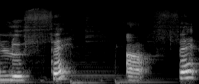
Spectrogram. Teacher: Outside of au fait and en fait, the T is silent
